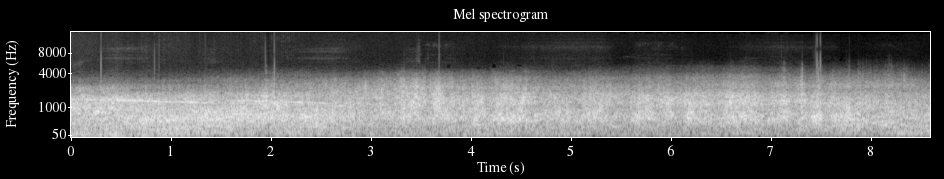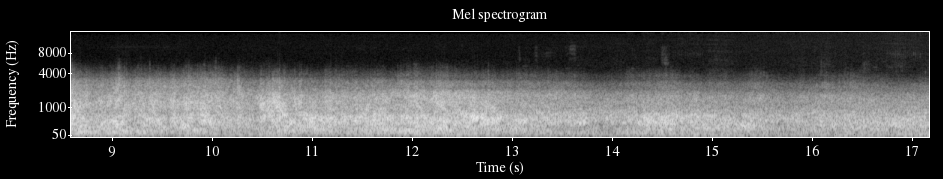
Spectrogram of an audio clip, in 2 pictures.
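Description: Jet engine roar from a four-ship formation of KAI T-50B jets, each with a single turbofan, flying past overhead. A whine drops in pitch over the first second or two, and the roar slowly fades toward the end.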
